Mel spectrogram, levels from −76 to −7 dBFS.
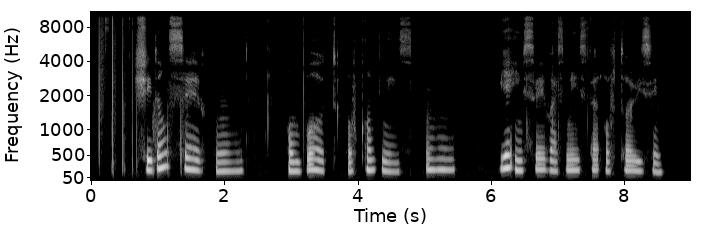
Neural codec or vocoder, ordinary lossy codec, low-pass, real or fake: none; none; 9.9 kHz; real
